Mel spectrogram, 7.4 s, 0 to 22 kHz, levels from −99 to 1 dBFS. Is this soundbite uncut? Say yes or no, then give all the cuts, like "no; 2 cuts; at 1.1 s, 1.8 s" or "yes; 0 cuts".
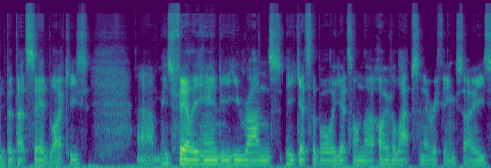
yes; 0 cuts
